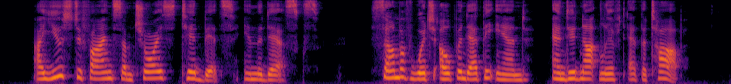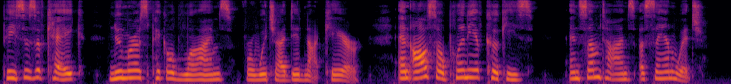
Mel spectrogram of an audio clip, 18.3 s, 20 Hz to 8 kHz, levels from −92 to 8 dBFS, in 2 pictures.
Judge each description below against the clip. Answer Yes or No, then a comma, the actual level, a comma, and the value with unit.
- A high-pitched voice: Yes, high, 215 Hz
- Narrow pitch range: No, average, 3.7 semitones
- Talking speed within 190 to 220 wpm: No, average, 150 wpm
